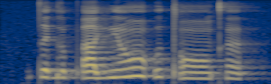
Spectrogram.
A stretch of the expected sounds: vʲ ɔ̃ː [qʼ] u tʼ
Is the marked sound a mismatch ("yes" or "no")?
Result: yes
